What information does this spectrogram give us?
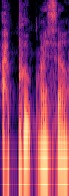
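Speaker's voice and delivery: put-on whisper. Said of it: "whisper in his rear, whisper in his ear".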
